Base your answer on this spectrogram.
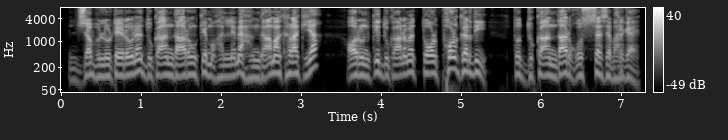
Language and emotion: Urdu, angry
